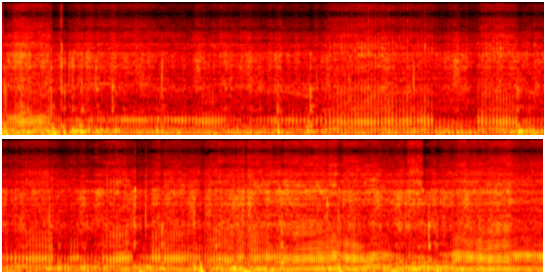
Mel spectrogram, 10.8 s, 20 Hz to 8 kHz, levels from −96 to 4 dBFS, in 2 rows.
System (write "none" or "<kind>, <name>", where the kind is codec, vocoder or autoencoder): none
